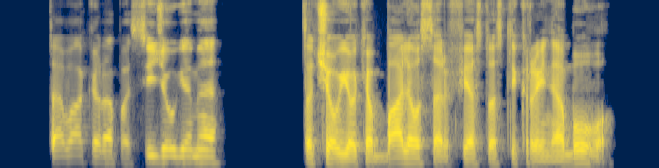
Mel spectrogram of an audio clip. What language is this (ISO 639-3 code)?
lit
